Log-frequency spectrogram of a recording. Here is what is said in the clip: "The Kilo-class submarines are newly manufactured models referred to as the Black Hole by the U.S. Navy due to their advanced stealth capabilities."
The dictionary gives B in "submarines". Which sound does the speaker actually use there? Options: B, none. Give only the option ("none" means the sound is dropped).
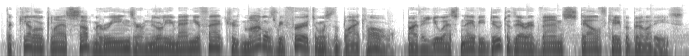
B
